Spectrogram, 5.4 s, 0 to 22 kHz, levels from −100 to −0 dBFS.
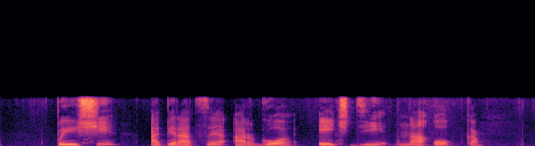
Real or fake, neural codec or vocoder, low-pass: real; none; 7.2 kHz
